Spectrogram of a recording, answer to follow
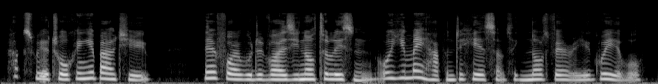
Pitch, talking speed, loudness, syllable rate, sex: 235 Hz, 220 wpm, -17 LUFS, 6.9 syllables/s, female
